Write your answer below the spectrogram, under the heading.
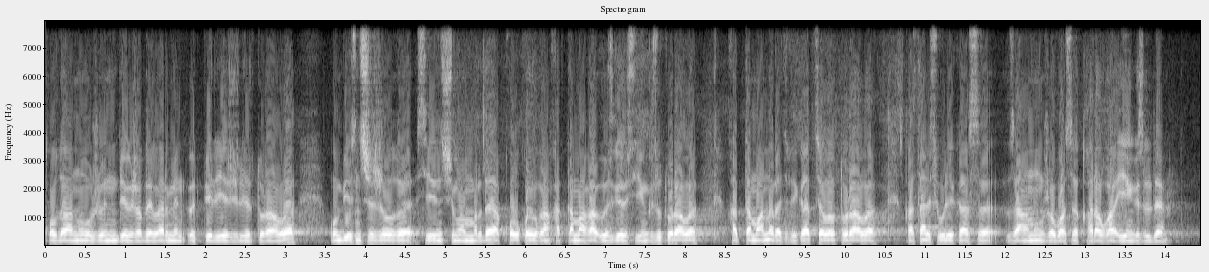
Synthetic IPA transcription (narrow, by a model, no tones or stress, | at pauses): qʰo̞lˠd̪ɑnuʒɵnɪnd̪e̞ɡʲɪʒɑʁd̪ɑjlˠɑɾme̞nwɵt̪̚pe̞lɪe̞ɾʒe̞le̞ɾt̪ʰuɾɑlˠə | wʔo̞nbe̞sɪnʃɪʒəlˠʁəse̞ɡʲɪzɪnʃɪmɑmːəɾd̪ɑqʰo̞lˠqʰo̞jəlˠʁɑnχɑt̪ːɑmɑʁɑwɵzɡʲe̞ɾɪsje̞ŋɡʲɪzut̪ʰuɾɑlˠəχɑt̪ːɑmɑnəɾat̪ijfijkat̪sɨjalˠɑɾt̪ʰuɾɑlˠəqʰɑst̪ɑnɾʲe̞spublijkɑsəzɑɴənəɴʒo̞bɑsəqʰɑɾɑwʁɑje̞ŋɡʲɪzɪld̪ɪ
